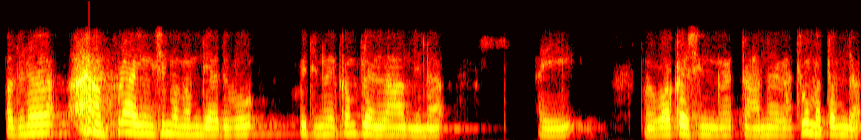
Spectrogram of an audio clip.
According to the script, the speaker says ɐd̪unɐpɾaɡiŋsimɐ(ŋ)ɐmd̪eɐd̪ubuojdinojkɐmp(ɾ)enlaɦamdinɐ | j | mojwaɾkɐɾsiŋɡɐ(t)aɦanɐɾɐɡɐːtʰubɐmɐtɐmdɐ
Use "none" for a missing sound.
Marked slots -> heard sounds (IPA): ŋ, l, t

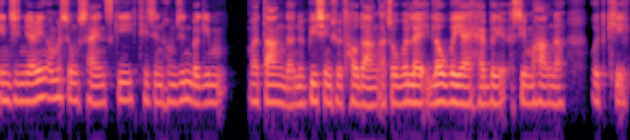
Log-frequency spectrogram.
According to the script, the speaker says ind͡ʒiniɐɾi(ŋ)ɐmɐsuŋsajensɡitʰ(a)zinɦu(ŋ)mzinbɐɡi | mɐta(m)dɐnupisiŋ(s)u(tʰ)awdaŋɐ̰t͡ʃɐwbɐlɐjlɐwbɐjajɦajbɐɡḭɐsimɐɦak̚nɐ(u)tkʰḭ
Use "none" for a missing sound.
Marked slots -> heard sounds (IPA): ŋ, i, none, ŋ, s, tʰ, u

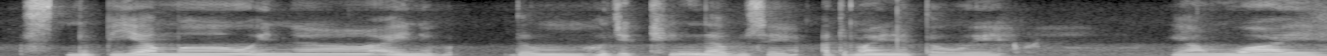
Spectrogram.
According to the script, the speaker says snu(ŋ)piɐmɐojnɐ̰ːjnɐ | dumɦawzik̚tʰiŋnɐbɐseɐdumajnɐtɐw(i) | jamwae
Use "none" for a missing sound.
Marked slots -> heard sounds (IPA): none, e

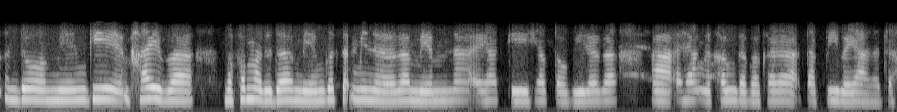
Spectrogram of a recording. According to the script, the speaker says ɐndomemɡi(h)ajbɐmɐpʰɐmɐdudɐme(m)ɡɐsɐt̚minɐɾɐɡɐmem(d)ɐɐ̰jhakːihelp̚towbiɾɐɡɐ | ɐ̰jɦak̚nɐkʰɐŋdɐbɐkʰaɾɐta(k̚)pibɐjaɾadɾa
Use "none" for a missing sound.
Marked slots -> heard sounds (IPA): h, m, n, k̚

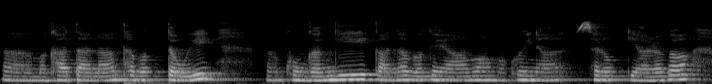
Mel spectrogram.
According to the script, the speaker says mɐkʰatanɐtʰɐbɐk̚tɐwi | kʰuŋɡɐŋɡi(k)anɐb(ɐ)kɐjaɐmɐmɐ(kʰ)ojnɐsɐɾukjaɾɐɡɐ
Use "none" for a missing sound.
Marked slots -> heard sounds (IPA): k, ɐ, kʰ

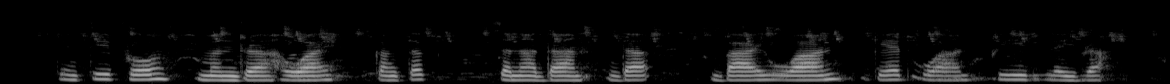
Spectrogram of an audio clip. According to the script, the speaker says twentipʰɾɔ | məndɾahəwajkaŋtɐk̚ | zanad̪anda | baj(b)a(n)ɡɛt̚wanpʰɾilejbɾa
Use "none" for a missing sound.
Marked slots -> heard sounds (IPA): w, n

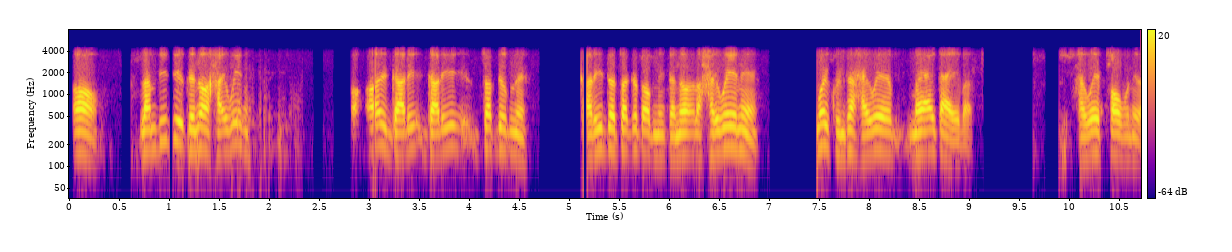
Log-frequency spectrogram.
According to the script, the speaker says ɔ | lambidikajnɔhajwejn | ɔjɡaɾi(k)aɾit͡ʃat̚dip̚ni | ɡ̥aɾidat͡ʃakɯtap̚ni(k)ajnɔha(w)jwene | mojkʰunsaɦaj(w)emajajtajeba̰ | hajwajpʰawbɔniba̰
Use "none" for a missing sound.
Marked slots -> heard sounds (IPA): ɡ, k, none, w

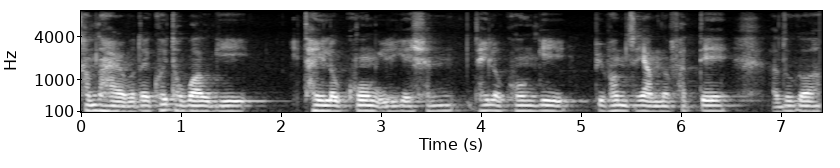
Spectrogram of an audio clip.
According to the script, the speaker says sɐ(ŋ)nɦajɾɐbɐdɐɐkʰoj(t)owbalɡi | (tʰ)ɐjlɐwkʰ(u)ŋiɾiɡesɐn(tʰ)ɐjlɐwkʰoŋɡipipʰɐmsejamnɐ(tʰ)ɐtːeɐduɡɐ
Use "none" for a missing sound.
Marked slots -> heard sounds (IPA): m, tʰ, tʰ, o, tʰ, pʰ

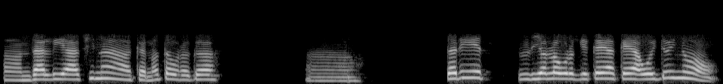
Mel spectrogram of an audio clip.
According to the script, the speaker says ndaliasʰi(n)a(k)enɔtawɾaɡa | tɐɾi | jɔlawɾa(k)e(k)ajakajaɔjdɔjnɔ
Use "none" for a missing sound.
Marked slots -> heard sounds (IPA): n, k, ɡ, k

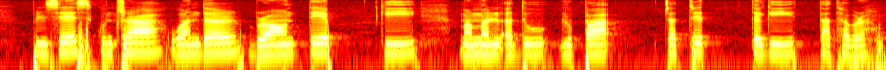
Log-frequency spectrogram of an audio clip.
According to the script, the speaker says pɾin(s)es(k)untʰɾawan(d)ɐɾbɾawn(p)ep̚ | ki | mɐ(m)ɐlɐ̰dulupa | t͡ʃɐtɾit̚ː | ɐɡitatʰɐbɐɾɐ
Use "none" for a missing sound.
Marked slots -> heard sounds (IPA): s, k, d, t, m

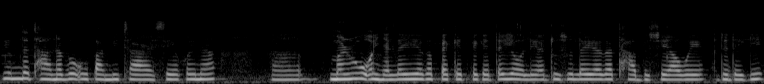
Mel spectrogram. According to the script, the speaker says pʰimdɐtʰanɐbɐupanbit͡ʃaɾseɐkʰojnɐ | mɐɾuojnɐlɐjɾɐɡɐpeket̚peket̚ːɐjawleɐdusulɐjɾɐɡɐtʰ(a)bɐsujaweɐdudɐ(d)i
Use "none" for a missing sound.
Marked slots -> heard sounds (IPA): a, ɡ

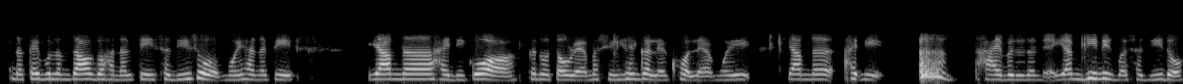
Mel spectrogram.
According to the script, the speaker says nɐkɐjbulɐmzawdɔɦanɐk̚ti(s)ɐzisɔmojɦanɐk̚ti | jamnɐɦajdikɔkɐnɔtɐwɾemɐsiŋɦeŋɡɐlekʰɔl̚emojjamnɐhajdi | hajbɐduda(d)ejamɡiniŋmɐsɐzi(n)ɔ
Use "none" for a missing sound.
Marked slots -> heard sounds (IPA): s, n, d

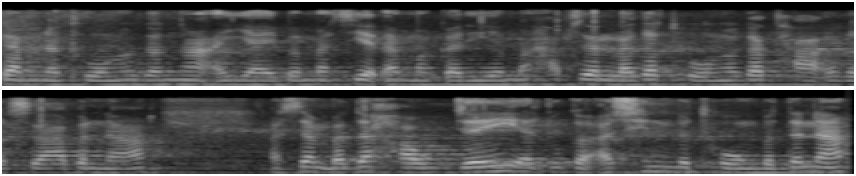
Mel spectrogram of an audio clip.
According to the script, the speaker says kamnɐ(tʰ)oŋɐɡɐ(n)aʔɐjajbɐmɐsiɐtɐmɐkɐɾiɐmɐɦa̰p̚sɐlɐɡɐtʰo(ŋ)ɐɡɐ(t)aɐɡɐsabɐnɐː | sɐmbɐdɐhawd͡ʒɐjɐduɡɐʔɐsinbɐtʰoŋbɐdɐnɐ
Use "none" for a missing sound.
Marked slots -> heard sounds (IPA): tʰ, ŋ, ŋ, tʰ

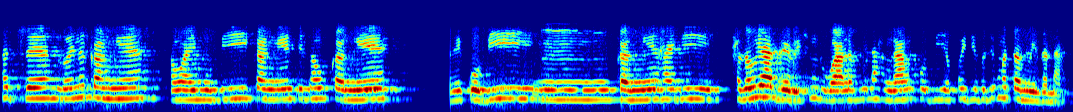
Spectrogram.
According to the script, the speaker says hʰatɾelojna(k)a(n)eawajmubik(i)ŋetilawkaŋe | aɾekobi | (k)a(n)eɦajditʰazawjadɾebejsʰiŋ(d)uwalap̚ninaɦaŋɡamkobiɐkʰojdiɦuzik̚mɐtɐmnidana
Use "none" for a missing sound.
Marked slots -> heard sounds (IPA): k, ŋ, a, k, ŋ, d

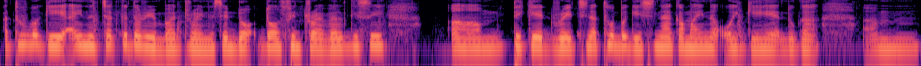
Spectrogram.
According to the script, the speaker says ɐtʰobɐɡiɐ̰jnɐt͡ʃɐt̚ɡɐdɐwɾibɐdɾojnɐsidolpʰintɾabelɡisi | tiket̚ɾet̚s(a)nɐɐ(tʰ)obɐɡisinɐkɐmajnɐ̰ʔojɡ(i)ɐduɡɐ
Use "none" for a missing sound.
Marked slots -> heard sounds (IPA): i, tʰ, e

